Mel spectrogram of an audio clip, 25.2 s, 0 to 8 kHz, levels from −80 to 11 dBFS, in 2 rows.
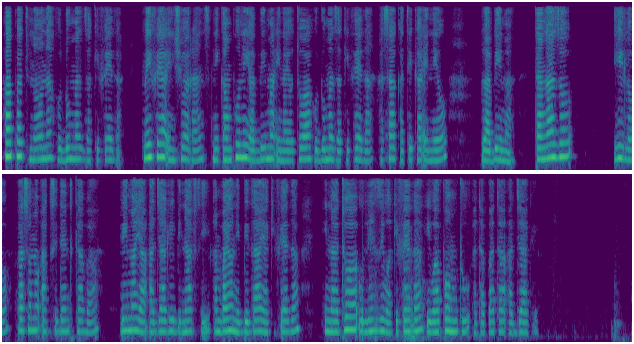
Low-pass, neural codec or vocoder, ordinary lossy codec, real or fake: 7.2 kHz; codec, 16 kHz in and 24 kHz out, 1 kbps, XY-Tokenizer; AAC, 32 kbps; fake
